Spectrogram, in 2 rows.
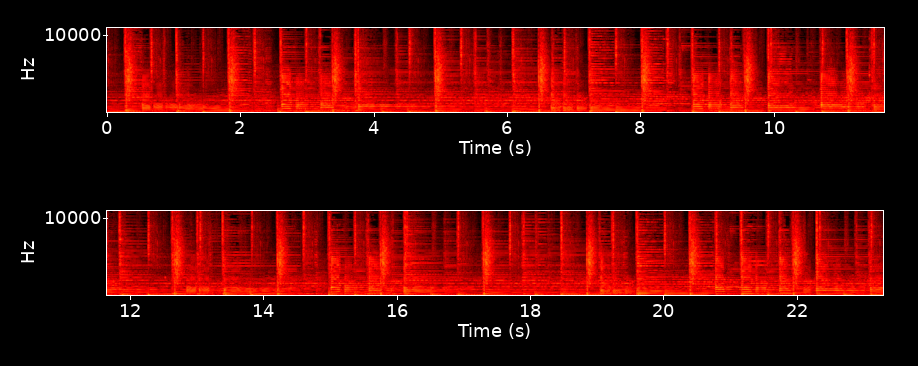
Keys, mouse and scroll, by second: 0.4 middle click, 1.6 click, 2.7 shift+g, 3.4 middle click, 4.1 x, 6.4 a, 7.0 3, 7.3 middle click, 8.8 i, 9.4 click, 11.9-13.0 drag, 13.4 middle click, 14.4 alt+s, 17.7 click, 18.1 Tab, 18.9-20.8 drag, 22.1 click, 22.4-23.3 drag.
